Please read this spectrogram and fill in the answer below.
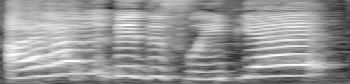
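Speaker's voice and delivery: mock-entitled whine to the seatmate; mock whiny complainer. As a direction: parody her complaint. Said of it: "being like".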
